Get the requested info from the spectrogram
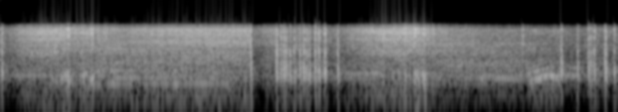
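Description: Fireworks display: a dense hissing crackle of fountains and crackling stars, broken by a quick run of sharp pops and bangs about two and a half seconds in and another near the end.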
